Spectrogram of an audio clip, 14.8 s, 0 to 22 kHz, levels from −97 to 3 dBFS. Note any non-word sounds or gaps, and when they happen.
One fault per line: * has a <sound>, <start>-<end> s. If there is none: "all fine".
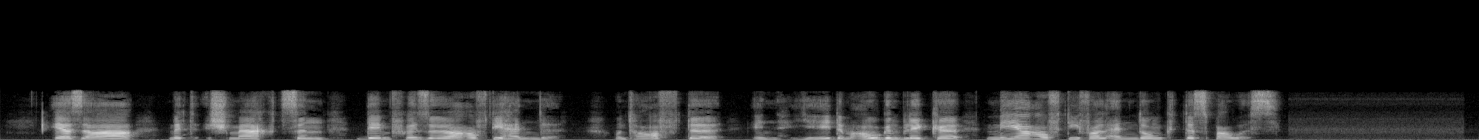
all fine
